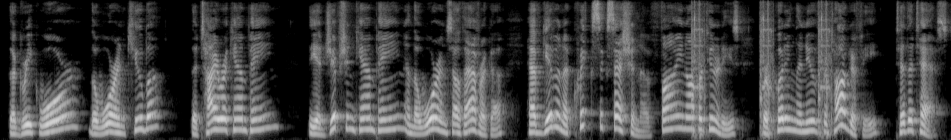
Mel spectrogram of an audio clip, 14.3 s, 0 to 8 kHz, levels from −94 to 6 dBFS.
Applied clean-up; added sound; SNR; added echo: none; Printer; 10 dB; none.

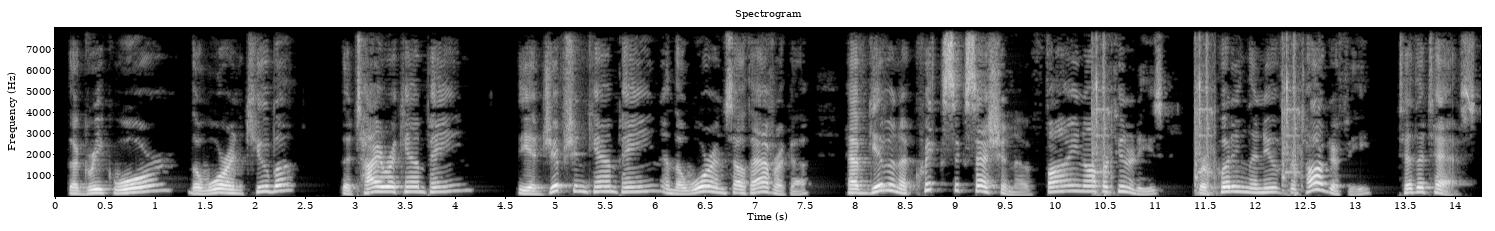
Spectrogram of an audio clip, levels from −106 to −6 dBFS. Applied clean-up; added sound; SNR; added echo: classical method spectral subtraction.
